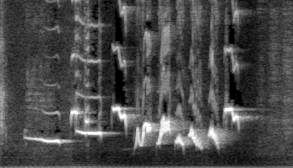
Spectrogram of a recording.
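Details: White-rumped shama in a training song for rousing fast, varied singing: a long falling whistle and short high notes lead into a quick series of about seven rolling warbled syllables, with faint hum beneath.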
